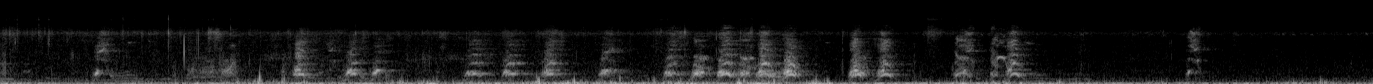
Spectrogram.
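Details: Farm dogs Pinto, Luna, Trinity and Junior on a morning romp through fields at Triple Acres Horse Rescue: a run of short, sharp barks about every half second, some overlapping, over steady low rumble.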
